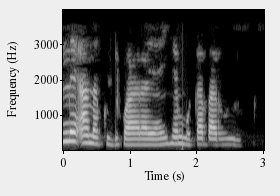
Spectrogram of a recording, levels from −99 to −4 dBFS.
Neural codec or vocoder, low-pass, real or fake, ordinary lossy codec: none; 3.6 kHz; real; MP3, 32 kbps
